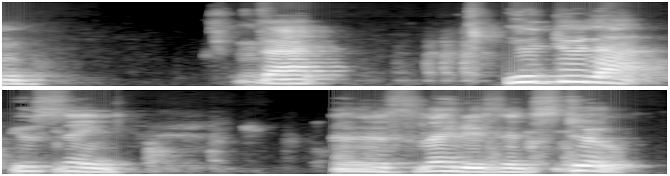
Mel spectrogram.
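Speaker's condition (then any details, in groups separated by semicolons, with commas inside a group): Cerebral palsy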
